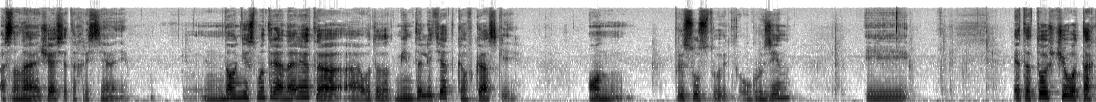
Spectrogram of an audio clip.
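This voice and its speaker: The voice is dark and mellow in tone, somewhat breathy, with ordinary pitch variation. It moves at a fairly slow pace with long, frequent pauses. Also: man. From Chechnya. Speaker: video blogger answering viewer donations; streamer answering donations. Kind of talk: livestream commentary and Q&A; live stream commentary. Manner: hesitant, frequent fillers.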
